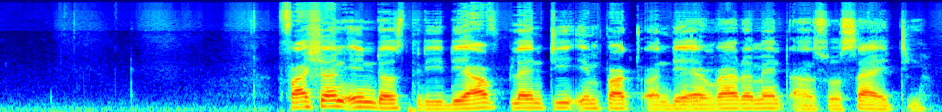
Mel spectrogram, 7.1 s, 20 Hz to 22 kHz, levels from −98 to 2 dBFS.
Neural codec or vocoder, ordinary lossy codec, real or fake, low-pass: none; none; real; none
